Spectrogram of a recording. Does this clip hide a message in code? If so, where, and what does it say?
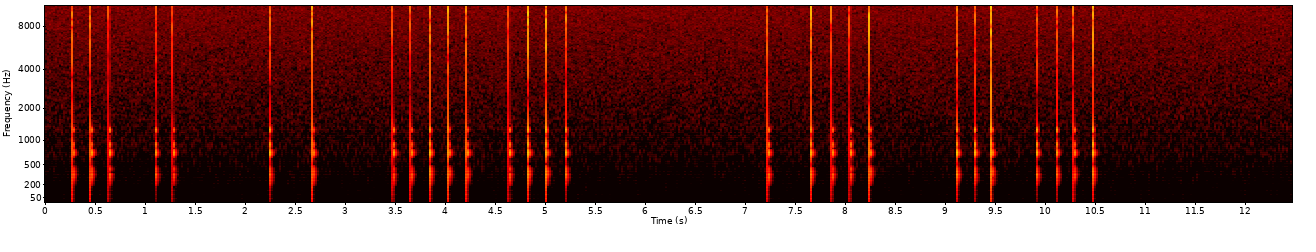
Yes: tap code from 0.3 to 10.5 s, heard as knocks on wood, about 5 knocks a second. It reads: MAY DO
